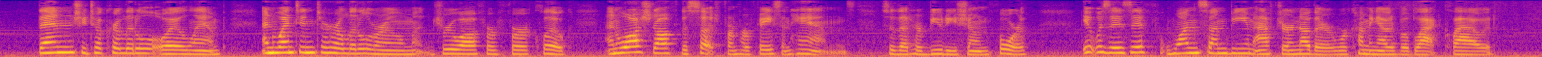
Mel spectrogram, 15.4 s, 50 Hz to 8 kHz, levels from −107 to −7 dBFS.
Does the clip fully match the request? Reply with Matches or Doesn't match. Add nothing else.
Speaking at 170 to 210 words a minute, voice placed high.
Matches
